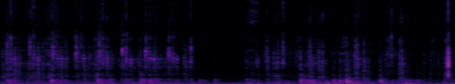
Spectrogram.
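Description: Zuru Robo Turtle toys paddling their battery-driven flippers in shallow water in a metal roasting pan: a faint, rapid, irregular clicking and light splashing, quieter for about a second in the middle.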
